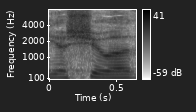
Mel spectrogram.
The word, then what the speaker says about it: Yeshua: Now, Jesus, and sometimes we say Yeshua, the Hebrew pronunciation, came to show us who the Father is.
